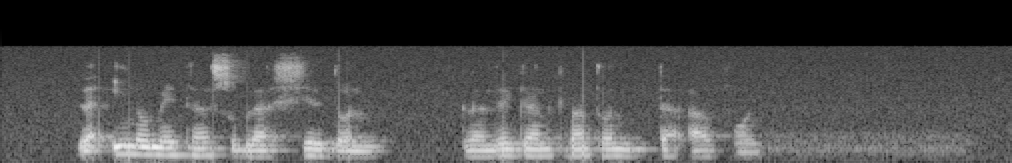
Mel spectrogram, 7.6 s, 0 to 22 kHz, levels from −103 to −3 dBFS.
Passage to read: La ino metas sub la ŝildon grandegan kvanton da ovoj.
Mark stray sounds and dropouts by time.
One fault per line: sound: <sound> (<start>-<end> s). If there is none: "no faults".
no faults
